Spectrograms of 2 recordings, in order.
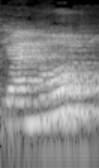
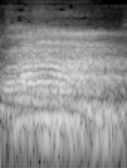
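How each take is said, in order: First: It is said in full with two syllables. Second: It is said as one contracted syllable. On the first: The speaker calls it wrong. "ক্যান নট বলে না" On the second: The speaker calls it right. "সে বলে কি ... কান্ট"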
